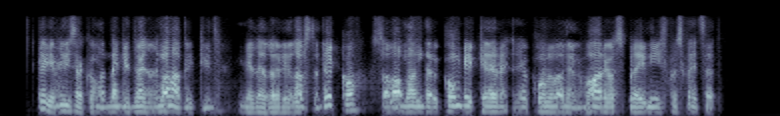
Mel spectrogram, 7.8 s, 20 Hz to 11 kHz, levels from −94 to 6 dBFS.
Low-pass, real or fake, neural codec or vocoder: 7.2 kHz; fake; codec, 16 kHz, 1 kbps, FreqCodec, smaller model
